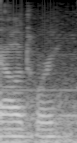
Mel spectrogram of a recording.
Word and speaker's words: Alatorre: just say Alatorre. You don't have to roll your R's.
